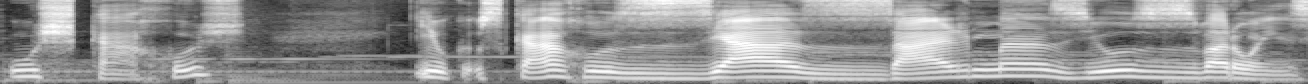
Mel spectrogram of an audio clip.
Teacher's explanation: nós temos s z e j dependendo da variedade e dependendo aqui do contexto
